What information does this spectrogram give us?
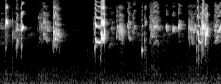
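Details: Daytime chirping from two caged adult Fischer's lovebirds about two years old: dense runs of shrill squeaky chirps and twittering notes, a brief pause in the middle, then more rapid chattering.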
